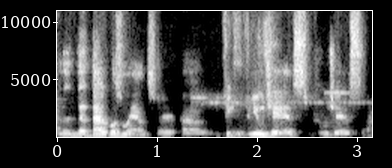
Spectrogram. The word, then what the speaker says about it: Vue.js: go ahead yeah that was my answer uh vue.js which is how it's pronounced yeah vgs definitely use the word although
